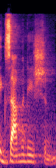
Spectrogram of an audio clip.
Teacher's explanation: The second syllable, which is am, and the fourth syllable are more prominent than the other syllables. And between them, the fourth syllable is more prominent than the second syllable.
